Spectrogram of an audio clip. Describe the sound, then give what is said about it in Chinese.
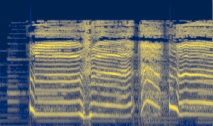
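An acted child's crying from a children's story drama, with a little gourd character wailing in drawn-out, sobbing bursts. The wails are loud and pitched high, sliding downward at the ends, and are broken by short pauses. “小可难受极了，跑到屋外哭了起来。”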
